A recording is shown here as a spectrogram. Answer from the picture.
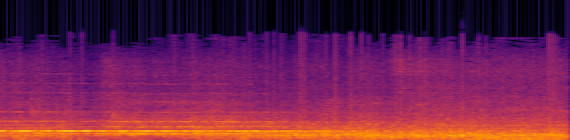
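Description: Steady echoing crowd and splashing noise in an indoor pool hall, with a single steady high tone held for about three seconds that stops abruptly partway through.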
